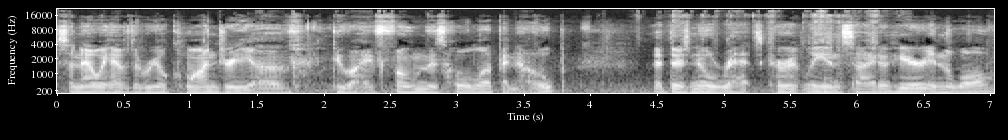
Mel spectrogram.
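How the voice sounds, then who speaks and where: A man's medium-pitched delivery, an ordinary speaking voice, moves at a fairly quick pace. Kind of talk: DIY video narration. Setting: outdoors at backyard shed. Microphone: poor audio quality, no fancy mic.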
